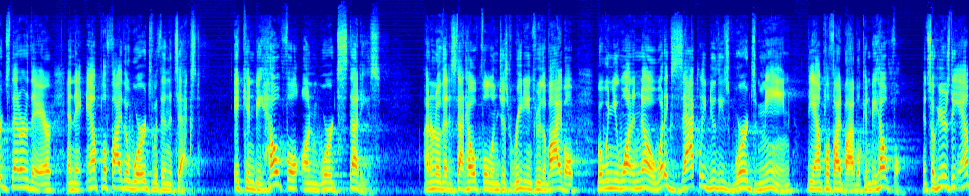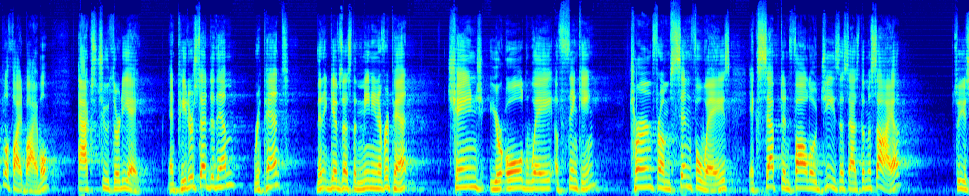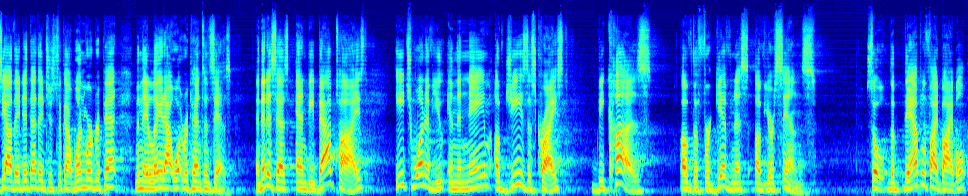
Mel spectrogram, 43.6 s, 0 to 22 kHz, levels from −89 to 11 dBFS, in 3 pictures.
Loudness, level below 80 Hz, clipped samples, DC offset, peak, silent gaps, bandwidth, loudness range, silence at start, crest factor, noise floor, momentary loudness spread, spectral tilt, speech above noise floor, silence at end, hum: -17 LUFS; -58 dBFS; under 0.1%; under 0.1%; 0 dBFS; none; 19 kHz; 3 LU; 0 s; 18 dB; -58 dBFS; 10 LU; -4.5 dB/octave; 40 dB; 0.05 s; none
